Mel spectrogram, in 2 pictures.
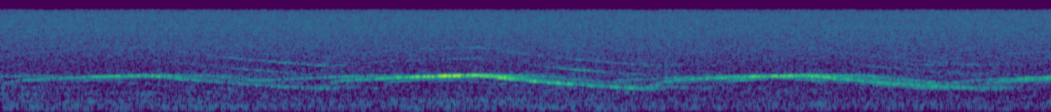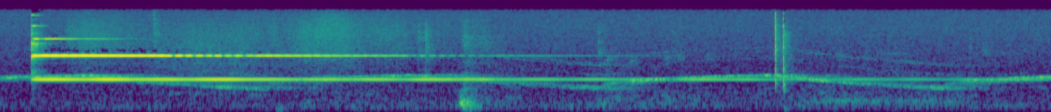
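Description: Faint emergency-vehicle siren wailing, falling and rising every couple of seconds. About halfway through, a meditation bell is struck once and rings out with a long, slowly fading tone, marking the end of the sitting.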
